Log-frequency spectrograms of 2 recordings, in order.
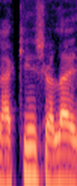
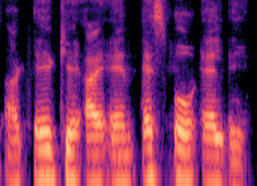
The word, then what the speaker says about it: Akinsola: and then Akinshola is spelled without an H. So it's Akinsola.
